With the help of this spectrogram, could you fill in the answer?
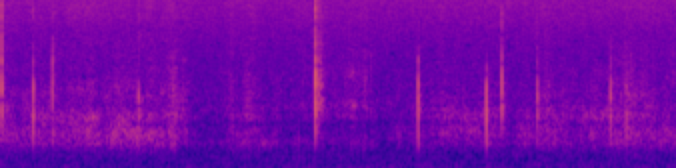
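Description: Long nails tap and scratch the glossy cover of a "True Crime" hardcover book. Soft, quiet scratching hisses along the cover, broken by sharp, bright little taps that die away almost instantly.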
